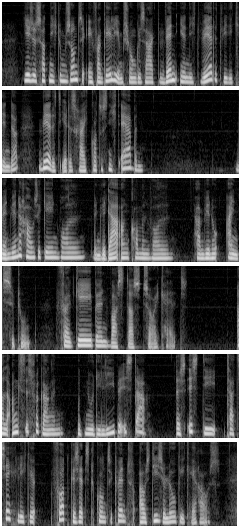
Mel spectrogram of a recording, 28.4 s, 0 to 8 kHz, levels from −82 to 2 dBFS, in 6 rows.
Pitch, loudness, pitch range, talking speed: 165 Hz, -19 LUFS, 150-185 Hz, 135 wpm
